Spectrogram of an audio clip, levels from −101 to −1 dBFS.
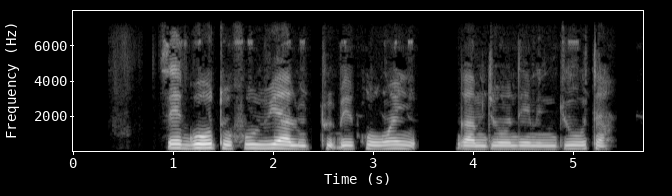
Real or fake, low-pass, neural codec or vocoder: real; 7.2 kHz; none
